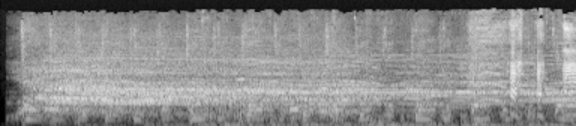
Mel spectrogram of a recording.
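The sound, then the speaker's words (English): A large, excited crowd following Rukana and the Prophet Muhammad to a wrestling arena, an oval drawn in the dirt, cheers and shouts in a dense, continuous roar, loud, holding steady for a few seconds with scattered individual yells rising above the din. “With the crowd in eager pursuit, the Rasul, peace be upon him, followed Rukana to the wrestling arena, which was nothing more than an oval drawn in the dirt.”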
